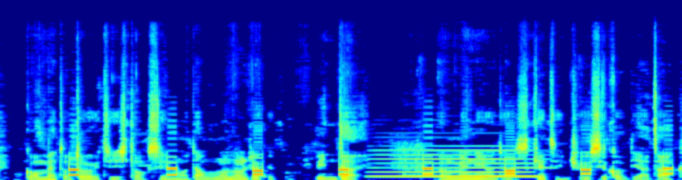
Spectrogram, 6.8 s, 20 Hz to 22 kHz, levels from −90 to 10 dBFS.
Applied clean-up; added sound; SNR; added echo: classical method Wiener filter.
